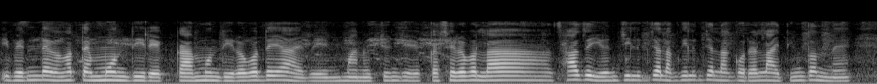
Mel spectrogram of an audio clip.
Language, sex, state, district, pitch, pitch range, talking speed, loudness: Chakma, female, Tripura, Dhalai, 185 Hz, 175-195 Hz, 135 wpm, -19 LUFS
